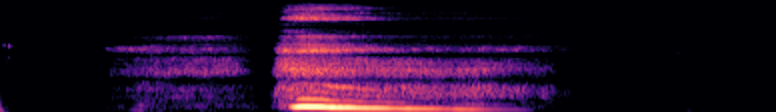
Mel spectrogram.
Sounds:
Sigh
